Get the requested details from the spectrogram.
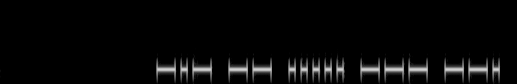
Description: Morse code, heard as a keyed tone, about 21 wpm, 700 Hz. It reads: KM5OG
